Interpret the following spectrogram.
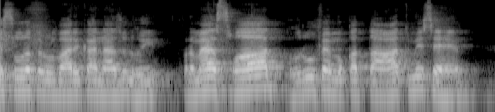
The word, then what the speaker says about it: صاد: صاد ہی پڑھنا ہے، اس پر مد ہے تو اس کو تھوڑا لمبا کر کے پڑھنا ہے، صاد۔ اور اسی طرح نون،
